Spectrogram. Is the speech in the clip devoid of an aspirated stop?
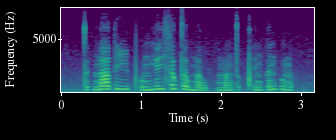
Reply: no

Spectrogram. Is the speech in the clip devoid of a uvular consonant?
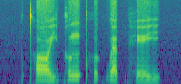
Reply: yes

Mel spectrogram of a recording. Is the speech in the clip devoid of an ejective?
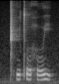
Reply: no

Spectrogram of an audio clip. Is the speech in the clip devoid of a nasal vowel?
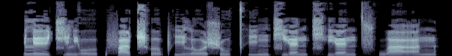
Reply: yes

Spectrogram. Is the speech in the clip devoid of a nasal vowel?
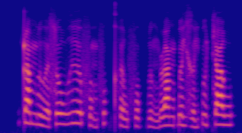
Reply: yes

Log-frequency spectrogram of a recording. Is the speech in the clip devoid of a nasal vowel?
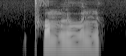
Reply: yes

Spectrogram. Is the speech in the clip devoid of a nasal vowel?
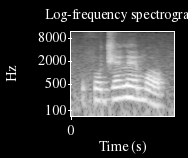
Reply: yes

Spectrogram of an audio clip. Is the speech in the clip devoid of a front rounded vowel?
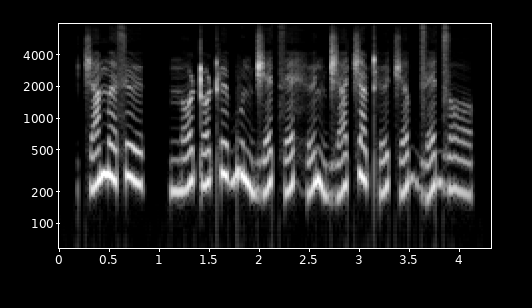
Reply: no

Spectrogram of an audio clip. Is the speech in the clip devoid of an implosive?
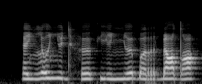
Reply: no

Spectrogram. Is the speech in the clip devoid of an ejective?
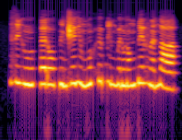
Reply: yes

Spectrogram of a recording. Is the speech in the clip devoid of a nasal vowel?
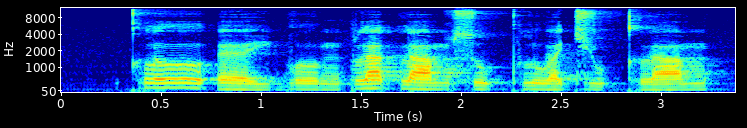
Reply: yes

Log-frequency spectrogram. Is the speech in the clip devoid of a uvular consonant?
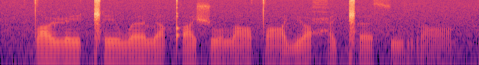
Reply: no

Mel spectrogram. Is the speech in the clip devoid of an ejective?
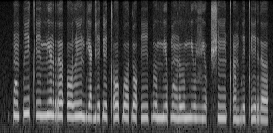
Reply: no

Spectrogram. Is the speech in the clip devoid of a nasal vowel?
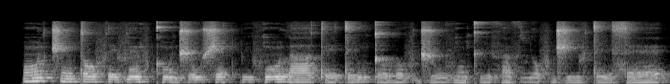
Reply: no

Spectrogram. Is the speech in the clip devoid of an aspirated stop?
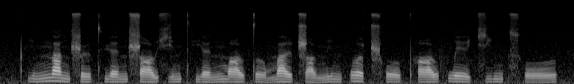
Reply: no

